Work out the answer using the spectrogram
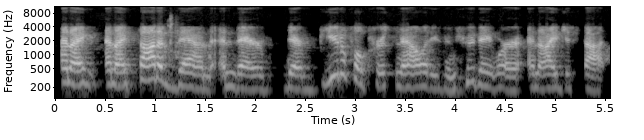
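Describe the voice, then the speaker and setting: Husky-voiced woman on a tinny call. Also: medium pitch, fairly quick. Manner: earnest, rambling, with restarts and soft laughs. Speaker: presenter on a video call. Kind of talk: casual talk to a group on a call. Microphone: video call.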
